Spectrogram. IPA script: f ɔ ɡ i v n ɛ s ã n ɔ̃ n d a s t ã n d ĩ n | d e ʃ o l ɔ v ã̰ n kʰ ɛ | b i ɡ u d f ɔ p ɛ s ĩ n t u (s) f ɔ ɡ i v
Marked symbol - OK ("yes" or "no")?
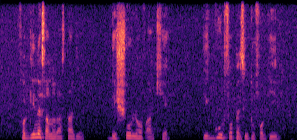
no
